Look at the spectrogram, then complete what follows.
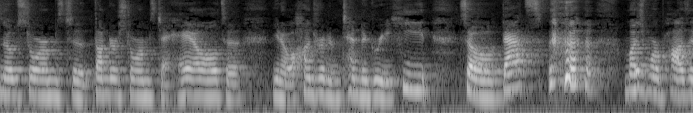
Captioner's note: laughs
